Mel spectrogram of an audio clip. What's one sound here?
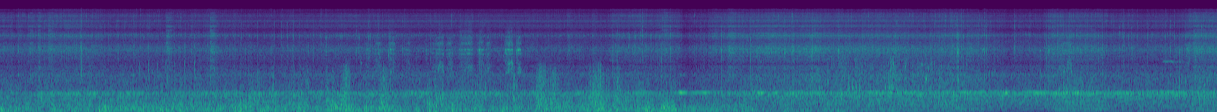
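Water splashes and laps against a boat's hull.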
